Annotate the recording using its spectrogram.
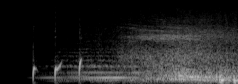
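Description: Three quick rising plop sound effects about a quarter second apart, then a swelling music riser that builds toward the end. This is the soundtrack of an animated logo intro.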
